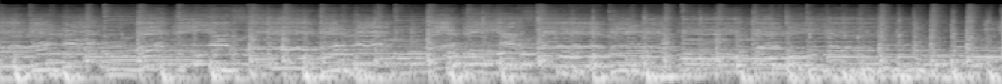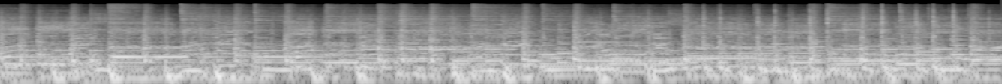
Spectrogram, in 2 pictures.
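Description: Live church band music: singers on microphones over a drum kit and electric bass guitar, playing a steady beat.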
